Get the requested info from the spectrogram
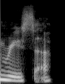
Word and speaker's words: Risa: Rise. Ekdahl. Did I say that correctly, Dawn? – There we go. – You did. Well, Dawn Risa. Close enough. Yes.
